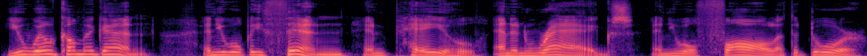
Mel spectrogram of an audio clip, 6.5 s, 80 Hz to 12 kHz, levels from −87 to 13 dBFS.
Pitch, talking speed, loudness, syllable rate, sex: 145 Hz, 195 wpm, -19 LUFS, 3.8 syllables/s, male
